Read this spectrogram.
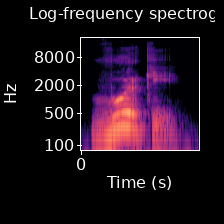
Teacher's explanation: Then it becomes woordkie, woordkie. But we tend to skip the D, and that ye at the end is pronounced ki, woordkie. Right, so keep that in mind.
